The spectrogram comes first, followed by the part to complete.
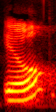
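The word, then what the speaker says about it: Ils: is called them or in French it's ill I LS which means them so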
